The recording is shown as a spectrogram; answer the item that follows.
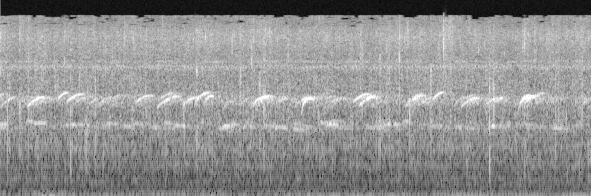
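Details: Coqui frogs in a rain shower on Hawaii's Big Island, several calling together with quick upward-sweeping chirps every fraction of a second, over a constant hiss of rainfall and sharp raindrop taps.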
